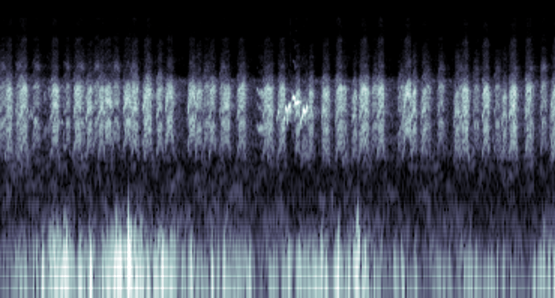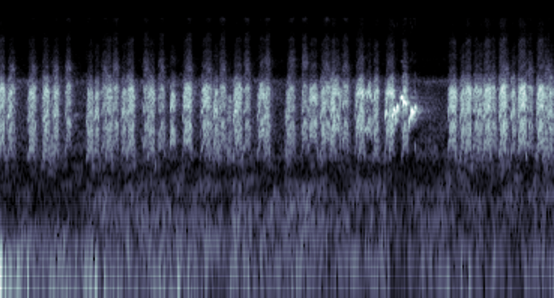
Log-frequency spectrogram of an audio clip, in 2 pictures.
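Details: Sooty-headed bulbul in noisy calling: a continuous fast chatter of harsh notes with short breaks, occasional clear whistled slurs, and low rumbling in the first half.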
